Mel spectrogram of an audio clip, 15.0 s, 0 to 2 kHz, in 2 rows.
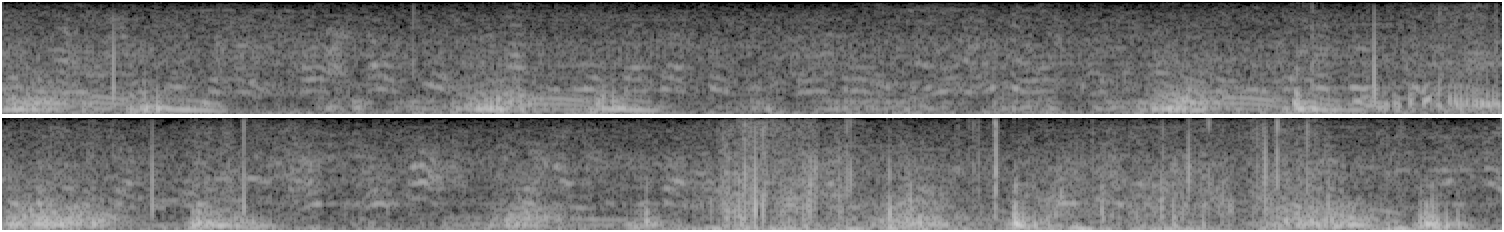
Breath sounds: Inhalation: 0.00-0.52 s, 2.15-2.62 s, 5.70-6.19 s, 7.51-8.05 s, 13.94-14.44 s
Exhalation: 0.62-1.05 s, 2.86-3.31 s, 6.45-6.84 s, 8.42-8.90 s, 14.63-15.00 s

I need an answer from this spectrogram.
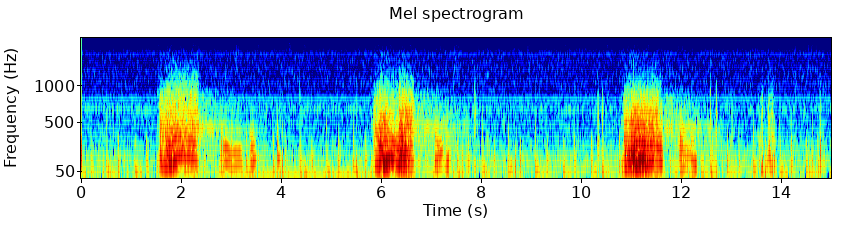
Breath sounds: Inhalation: 1.50-2.34 s, 5.81-6.64 s, 10.85-11.69 s
Wheeze: 1.50-2.34 s, 2.69-3.53 s, 5.81-6.64 s, 7.02-7.42 s, 10.85-11.69 s, 11.99-12.39 s

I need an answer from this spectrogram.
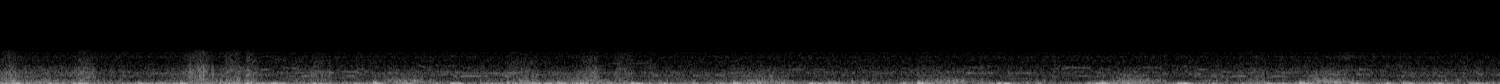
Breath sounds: Inhalation: 0.21-0.99 s, 1.79-2.57 s, 3.66-4.32 s, 5.00-5.96 s, 7.36-7.98 s, 9.13-9.75 s, 10.96-11.74 s, 13.00-13.70 s

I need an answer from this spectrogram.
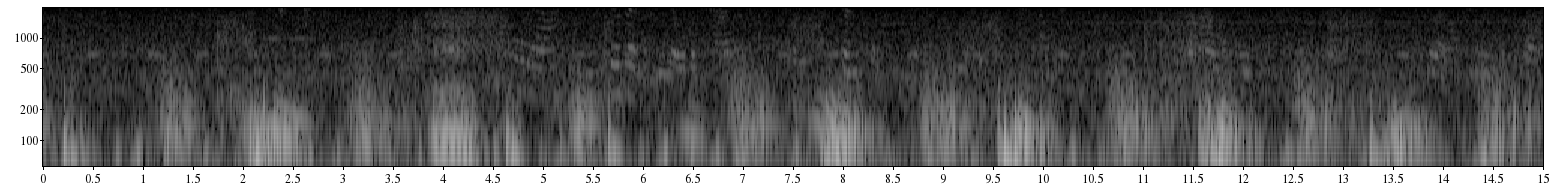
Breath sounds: Inhalation: 1.10-1.75 s, 3.00-3.80 s, 6.87-7.46 s, 8.79-9.53 s, 10.70-11.50 s, 12.52-13.28 s, 14.40-15.00 s
Exhalation: 1.92-2.71 s, 3.83-4.57 s, 7.72-8.46 s, 9.58-10.32 s, 11.61-12.31 s, 13.32-14.08 s
Rhonchi: 1.92-2.71 s, 3.83-4.57 s, 7.72-8.46 s, 9.58-10.32 s, 11.61-12.31 s, 13.32-14.08 s

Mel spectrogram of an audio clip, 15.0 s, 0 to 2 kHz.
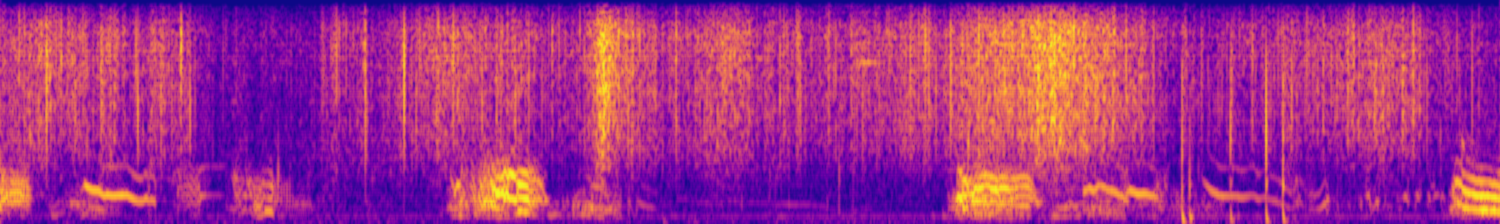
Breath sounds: Inhalation: 4.48-5.52 s, 9.50-10.52 s, 14.52-15.00 s
Wheeze: 0.70-3.13 s, 4.48-5.52 s, 6.73-8.41 s, 9.50-10.52 s, 10.76-11.71 s, 12.01-12.95 s

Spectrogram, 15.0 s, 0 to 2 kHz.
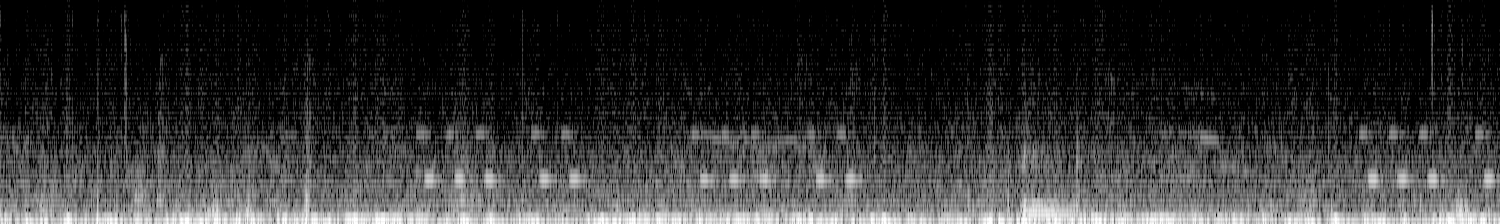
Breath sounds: Wheeze: 10.15-10.90 s
Stridor: 6.80-8.64 s, 11.53-12.27 s

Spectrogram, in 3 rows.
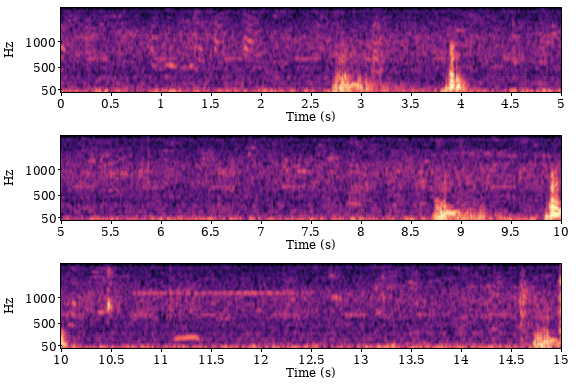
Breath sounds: Inhalation: 2.64-3.32 s, 8.72-9.40 s, 14.73-15.00 s
Exhalation: 3.74-4.42 s, 9.82-10.28 s
Crackles: 2.64-3.32 s, 3.74-4.42 s, 8.72-9.40 s, 9.82-10.28 s, 14.73-15.00 s

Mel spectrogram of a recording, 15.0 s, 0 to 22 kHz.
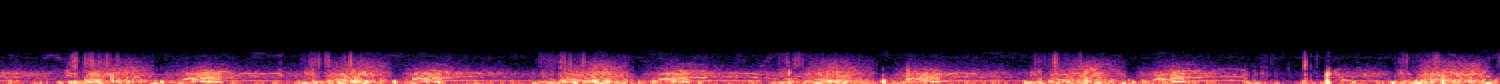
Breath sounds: Inhalation: 0.72-1.50 s, 3.11-3.89 s, 5.48-6.36 s, 7.97-8.84 s, 10.42-11.29 s
Exhalation: 1.69-2.90 s, 4.12-5.39 s, 6.53-7.80 s, 9.11-10.38 s, 11.50-12.77 s
Wheeze: 1.69-2.90 s, 4.12-5.39 s, 6.53-7.80 s, 9.11-10.38 s, 11.50-12.77 s

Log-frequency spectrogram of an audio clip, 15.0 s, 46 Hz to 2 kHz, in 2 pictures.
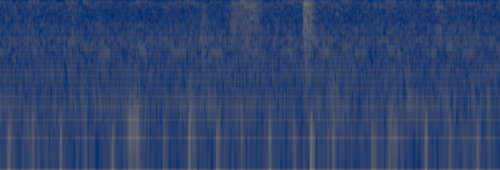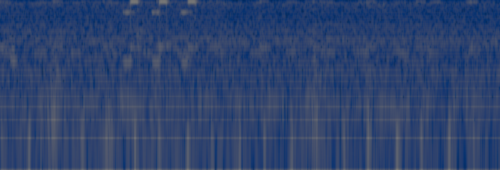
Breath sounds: Inhalation: 1.71-2.28 s, 4.80-5.35 s, 8.01-8.58 s, 11.88-12.56 s

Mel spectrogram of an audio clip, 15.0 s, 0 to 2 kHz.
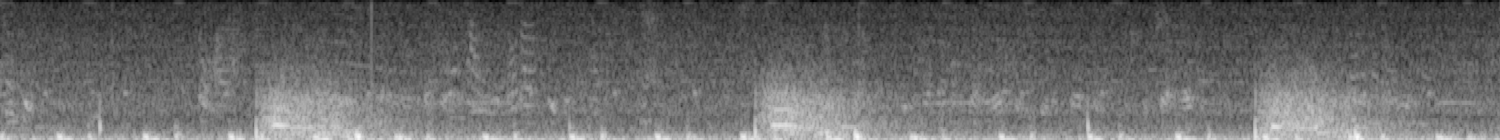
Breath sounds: Inhalation: 2.45-3.85 s, 7.49-8.83 s, 12.54-13.83 s
Wheeze: 2.45-3.13 s, 7.50-8.07 s, 12.54-13.17 s

